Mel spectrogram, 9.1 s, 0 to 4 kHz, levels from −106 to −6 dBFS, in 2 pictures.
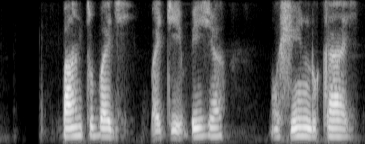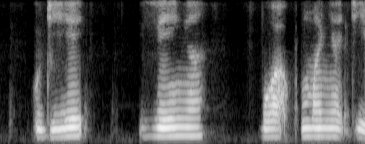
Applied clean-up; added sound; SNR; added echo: neural mask model DeepFilterNet 3.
